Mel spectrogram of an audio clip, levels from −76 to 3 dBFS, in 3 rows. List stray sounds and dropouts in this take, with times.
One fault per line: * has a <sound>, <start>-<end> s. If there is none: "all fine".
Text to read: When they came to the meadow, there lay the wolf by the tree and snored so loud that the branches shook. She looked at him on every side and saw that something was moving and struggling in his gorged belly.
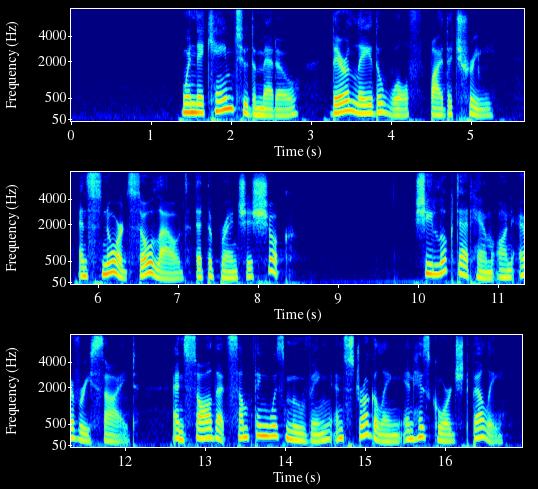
all fine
